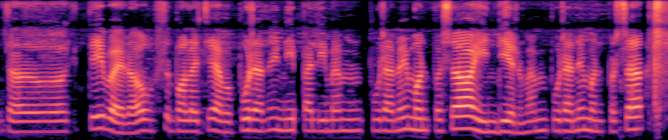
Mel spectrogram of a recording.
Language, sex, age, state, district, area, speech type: Nepali, female, 60+, West Bengal, Kalimpong, rural, spontaneous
